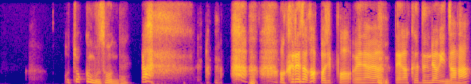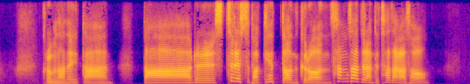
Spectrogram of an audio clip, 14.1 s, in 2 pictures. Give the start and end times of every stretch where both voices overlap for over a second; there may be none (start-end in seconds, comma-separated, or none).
none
